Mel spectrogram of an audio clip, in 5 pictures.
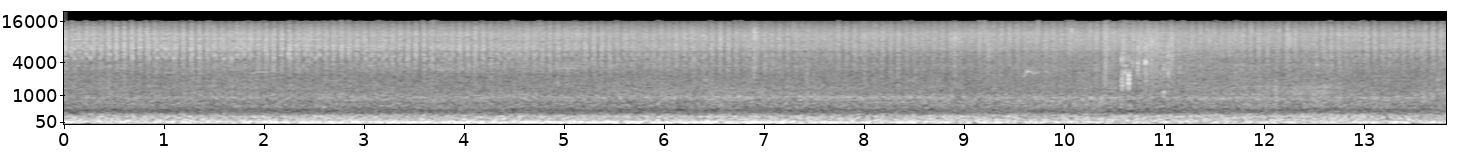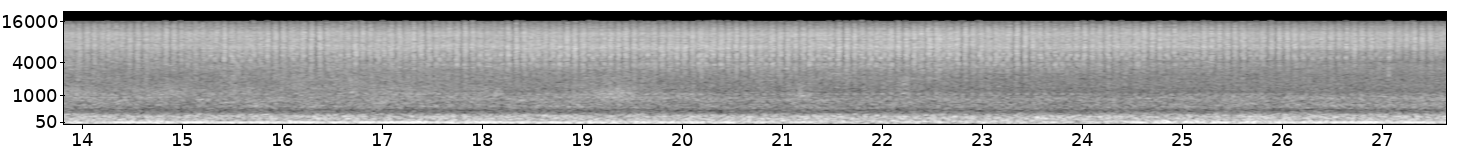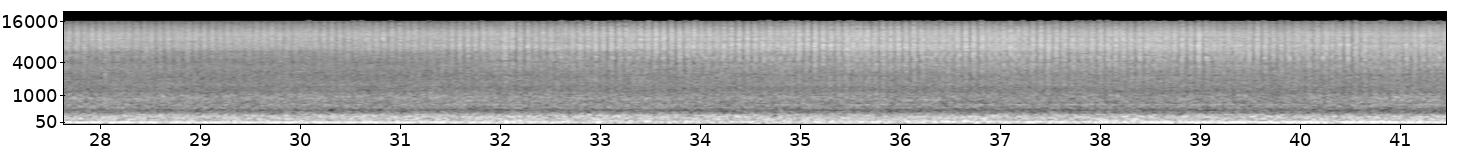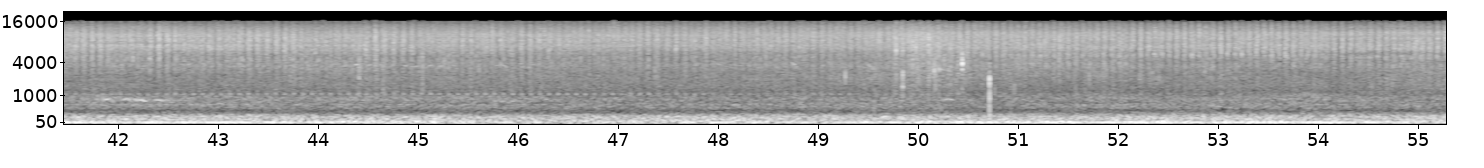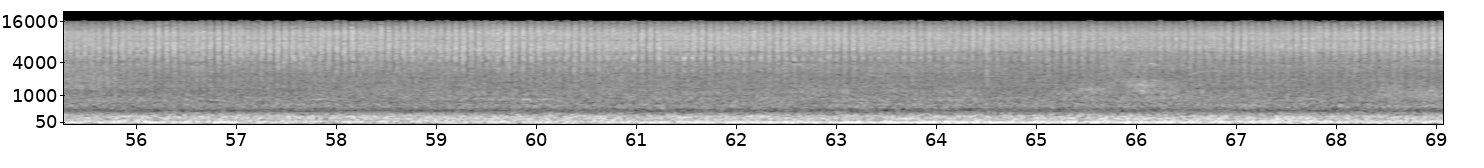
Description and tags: This is the recording field watering sprinklers.
Recorded with Sound Devices 302 + 2x Primo EM172 Omnidirectional mics.
field, field-recording, sprinkler, water, watering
